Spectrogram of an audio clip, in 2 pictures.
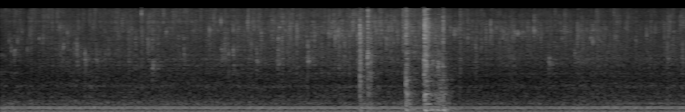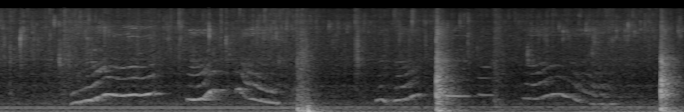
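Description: Bean taquitos frying in a pan of oil on a gas stove, a steady sizzle, with a few sharp knocks scattered through it.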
